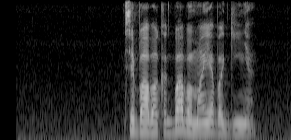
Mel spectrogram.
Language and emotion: Russian, neutral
